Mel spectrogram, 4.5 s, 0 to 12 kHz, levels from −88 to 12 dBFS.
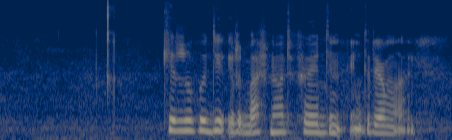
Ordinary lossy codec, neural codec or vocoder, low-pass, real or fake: none; codec, 24 kHz, 1 kbps, SNAC; none; fake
